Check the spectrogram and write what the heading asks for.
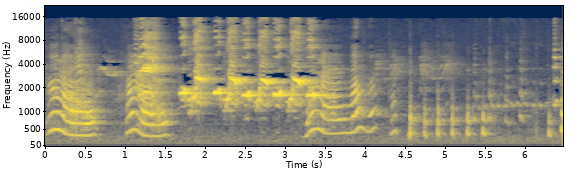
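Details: Night song at 11 pm from a tireless Black-throated laughingthrush: low, rising nasal notes mixed with dense, jumbled whistles, then a rapid series of short clipped notes and a thin level tone.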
